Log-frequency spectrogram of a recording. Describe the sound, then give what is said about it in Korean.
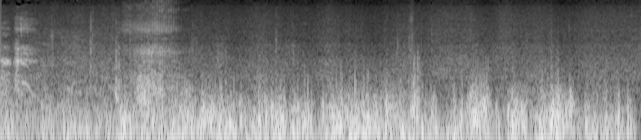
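Outdoor wind buffets the microphone in a steady, loud low roar that fills the whole clip, with gusty swells rising and falling but never stopping. “자 여러분 이게요 바람 너무 좋다.”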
